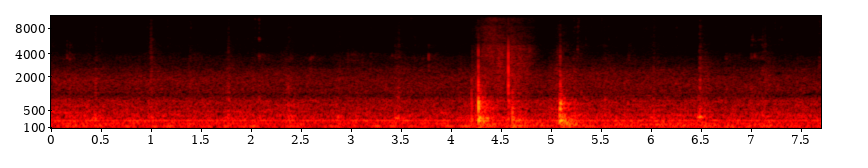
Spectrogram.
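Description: Cutlery knocking against a food container while eating: two sharp knocks a little under a second apart, about four seconds in, and a lighter one later, over a steady low room hum with faint small ticks.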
